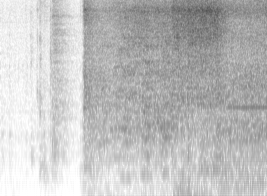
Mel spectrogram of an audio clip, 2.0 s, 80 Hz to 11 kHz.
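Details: Volvo wagon after crank/no-start repairs, codes erased, 43 PSI fuel pressure before start: a quick crank, then it catches at once and settles into a steady, even idle holding 55 PSI at 50% pump duty cycle. Normal start.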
